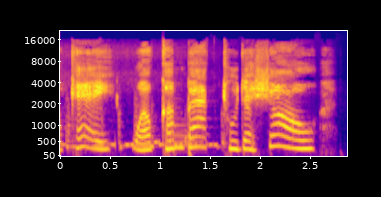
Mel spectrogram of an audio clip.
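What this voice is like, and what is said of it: Baby voice. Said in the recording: “This is my baby accent.”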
